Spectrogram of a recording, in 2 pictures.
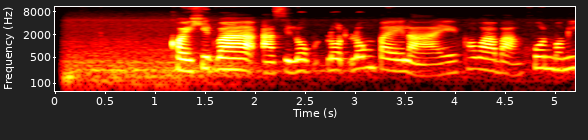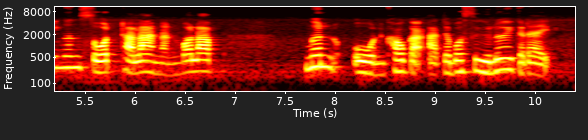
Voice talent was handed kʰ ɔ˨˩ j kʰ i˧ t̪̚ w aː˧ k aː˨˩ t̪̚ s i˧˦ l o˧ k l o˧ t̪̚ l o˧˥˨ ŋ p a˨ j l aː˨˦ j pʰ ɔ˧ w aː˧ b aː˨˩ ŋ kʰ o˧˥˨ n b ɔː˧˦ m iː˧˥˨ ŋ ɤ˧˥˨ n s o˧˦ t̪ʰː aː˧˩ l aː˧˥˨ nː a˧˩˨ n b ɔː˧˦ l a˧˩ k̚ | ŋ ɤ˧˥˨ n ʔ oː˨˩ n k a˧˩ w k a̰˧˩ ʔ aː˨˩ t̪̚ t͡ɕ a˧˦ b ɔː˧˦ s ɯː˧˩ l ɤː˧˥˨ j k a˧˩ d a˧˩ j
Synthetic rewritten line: kʰ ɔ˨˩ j kʰ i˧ t̪̚ w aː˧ ʔ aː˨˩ t̪̚ s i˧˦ l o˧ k l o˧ t̪̚ l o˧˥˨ ŋ p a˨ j l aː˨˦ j pʰ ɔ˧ w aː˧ b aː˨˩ ŋ kʰ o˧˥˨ n b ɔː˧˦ m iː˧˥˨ ŋ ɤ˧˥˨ n s o˧˦ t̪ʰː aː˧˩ l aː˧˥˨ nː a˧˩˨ n b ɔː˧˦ l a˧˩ p̚ | ŋ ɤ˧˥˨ n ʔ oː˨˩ n kʰ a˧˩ w k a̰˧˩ ʔ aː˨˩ t̪̚ t͡ɕ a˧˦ b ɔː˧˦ s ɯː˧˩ l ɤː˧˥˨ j k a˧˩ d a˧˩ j

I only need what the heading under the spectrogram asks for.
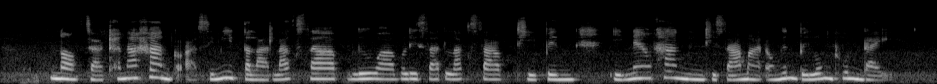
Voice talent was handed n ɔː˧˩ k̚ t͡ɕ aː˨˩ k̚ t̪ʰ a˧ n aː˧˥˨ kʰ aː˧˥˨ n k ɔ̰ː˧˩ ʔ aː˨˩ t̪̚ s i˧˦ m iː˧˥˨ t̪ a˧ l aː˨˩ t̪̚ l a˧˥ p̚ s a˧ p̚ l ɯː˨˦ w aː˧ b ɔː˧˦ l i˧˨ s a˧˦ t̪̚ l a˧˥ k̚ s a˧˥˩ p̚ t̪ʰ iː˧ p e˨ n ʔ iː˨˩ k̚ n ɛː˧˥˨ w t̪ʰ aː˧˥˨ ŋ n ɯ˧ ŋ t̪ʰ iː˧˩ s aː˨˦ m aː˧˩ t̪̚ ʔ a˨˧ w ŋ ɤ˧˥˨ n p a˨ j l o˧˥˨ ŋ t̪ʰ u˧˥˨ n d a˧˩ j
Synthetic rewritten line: n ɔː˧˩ k̚ t͡ɕ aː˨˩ k̚ t̪ʰ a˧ n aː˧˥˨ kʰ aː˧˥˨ n k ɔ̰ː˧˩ ʔ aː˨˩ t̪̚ s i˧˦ m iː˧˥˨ t̪ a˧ l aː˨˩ t̪̚ l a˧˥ k̚ s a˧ p̚ l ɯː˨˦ w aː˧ b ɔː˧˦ l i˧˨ s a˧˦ t̪̚ l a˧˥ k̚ s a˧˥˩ p̚ t̪ʰ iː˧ p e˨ n ʔ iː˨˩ k̚ n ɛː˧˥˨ w t̪ʰ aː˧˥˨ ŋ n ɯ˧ ŋ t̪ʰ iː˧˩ s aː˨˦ m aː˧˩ t̪̚ ʔ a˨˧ w ŋ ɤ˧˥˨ n p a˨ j l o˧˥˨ ŋ t̪ʰ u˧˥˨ n d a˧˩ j

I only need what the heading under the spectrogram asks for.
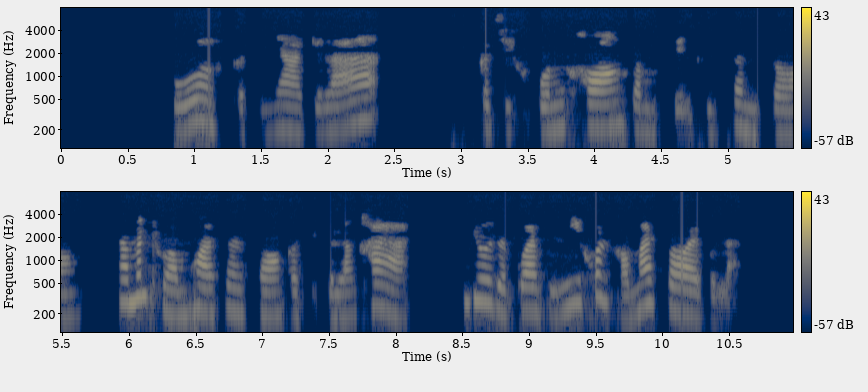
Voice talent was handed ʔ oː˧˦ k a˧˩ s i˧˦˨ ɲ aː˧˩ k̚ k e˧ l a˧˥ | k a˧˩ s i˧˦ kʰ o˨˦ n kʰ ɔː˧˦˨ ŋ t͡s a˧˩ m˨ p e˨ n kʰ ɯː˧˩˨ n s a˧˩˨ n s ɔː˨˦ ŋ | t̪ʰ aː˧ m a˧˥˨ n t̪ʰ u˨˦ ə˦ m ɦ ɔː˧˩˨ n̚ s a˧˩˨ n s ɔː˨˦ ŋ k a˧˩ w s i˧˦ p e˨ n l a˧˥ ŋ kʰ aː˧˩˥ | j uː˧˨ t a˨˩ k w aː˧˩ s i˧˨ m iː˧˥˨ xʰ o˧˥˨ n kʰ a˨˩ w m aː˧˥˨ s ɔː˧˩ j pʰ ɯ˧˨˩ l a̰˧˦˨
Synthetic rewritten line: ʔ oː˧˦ k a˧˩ s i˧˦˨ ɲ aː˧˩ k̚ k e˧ l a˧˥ | k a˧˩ s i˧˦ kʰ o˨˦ n kʰ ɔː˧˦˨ ŋ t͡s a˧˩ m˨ p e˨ n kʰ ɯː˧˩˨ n s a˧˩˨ n s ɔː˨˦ ŋ | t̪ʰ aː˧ m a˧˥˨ n t̪ʰ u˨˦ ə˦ m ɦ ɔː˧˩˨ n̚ s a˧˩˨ n s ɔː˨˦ ŋ k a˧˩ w s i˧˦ p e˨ n l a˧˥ ŋ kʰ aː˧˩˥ | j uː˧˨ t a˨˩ k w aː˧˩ s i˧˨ m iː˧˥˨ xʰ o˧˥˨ n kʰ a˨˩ w m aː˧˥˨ s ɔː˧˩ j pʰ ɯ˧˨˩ l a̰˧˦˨

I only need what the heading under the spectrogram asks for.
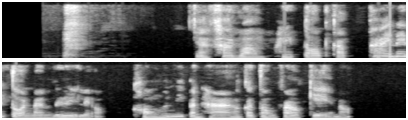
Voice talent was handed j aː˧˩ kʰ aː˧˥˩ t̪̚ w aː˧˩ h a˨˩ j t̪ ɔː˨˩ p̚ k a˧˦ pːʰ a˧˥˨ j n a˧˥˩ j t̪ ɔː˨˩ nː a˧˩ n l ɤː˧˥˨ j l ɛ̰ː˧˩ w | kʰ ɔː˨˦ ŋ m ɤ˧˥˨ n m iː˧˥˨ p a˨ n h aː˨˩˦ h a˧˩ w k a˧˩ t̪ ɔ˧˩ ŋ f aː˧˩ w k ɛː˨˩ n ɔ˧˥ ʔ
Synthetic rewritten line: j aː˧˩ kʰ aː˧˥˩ t̪̚ w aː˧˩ h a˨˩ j t̪ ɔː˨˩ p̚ k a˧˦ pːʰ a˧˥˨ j n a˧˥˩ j t̪ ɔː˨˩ nː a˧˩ n l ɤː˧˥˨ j l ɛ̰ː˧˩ w | kʰ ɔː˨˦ ŋ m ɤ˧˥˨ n m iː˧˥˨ p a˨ n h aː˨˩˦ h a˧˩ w k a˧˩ t̪ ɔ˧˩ ŋ f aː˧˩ w k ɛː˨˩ n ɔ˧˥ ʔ

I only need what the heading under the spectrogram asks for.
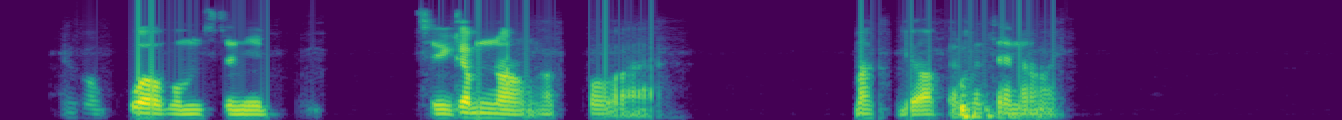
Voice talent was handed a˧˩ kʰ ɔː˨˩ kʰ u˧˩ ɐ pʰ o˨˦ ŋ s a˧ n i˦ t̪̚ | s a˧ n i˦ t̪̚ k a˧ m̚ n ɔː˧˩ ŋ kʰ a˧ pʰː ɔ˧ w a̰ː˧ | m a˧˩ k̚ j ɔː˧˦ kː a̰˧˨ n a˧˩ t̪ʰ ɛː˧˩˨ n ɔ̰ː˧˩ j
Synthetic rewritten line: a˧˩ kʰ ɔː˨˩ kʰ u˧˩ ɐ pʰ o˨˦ m s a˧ n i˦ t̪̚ | s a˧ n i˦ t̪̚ k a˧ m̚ n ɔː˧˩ ŋ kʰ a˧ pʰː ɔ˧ w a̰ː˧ | m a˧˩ k̚ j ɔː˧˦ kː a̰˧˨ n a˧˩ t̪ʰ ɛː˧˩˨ n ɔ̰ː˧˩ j

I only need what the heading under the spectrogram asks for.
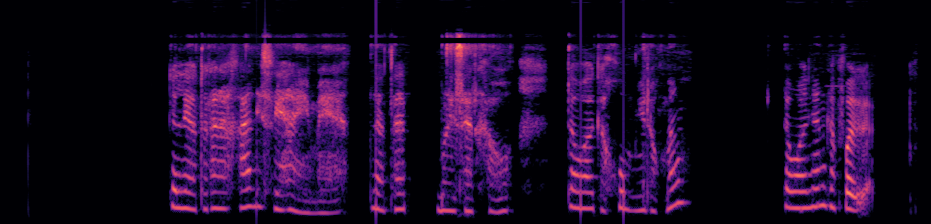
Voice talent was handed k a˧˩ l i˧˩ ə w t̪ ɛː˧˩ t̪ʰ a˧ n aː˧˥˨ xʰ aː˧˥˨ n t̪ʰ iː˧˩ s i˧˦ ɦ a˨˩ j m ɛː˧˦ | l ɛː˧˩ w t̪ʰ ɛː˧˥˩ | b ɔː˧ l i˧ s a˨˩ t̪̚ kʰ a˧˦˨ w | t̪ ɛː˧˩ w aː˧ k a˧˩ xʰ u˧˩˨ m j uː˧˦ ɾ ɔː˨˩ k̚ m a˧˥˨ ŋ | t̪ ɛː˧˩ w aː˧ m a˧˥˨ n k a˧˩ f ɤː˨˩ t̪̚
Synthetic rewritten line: k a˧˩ l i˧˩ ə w t̪ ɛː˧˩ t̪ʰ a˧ n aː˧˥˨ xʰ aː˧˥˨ n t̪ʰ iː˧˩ s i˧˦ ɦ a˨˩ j m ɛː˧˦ | l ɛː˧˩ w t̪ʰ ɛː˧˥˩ | b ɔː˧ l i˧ s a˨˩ t̪̚ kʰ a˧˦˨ w | t̪ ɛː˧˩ w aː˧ k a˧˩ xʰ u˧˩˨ m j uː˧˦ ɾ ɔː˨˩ k̚ m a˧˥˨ ŋ | t̪ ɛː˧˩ w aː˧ ŋ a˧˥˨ n k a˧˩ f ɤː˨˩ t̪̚

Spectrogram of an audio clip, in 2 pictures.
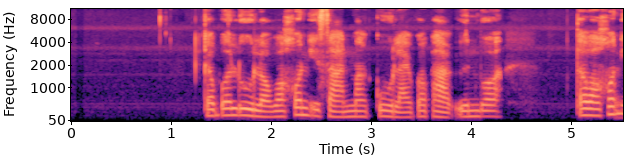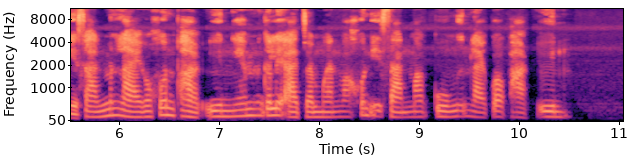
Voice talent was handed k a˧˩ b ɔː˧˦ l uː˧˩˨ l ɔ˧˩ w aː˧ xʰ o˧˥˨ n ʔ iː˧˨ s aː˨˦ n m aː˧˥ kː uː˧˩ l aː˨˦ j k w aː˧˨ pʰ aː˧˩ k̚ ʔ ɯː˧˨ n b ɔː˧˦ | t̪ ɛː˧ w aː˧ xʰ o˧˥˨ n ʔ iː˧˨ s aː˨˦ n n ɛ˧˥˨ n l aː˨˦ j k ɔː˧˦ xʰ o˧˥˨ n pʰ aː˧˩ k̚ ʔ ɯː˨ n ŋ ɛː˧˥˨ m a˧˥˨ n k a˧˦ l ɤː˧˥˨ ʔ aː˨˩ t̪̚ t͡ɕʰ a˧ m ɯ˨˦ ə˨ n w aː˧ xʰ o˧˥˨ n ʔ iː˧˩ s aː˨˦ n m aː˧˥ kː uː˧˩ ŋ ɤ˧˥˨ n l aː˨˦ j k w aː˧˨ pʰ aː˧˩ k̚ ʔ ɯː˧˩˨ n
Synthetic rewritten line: k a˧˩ b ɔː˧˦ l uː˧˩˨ l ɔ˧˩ w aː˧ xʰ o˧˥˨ n ʔ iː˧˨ s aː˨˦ n m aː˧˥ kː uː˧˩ l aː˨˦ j k w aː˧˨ pʰ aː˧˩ k̚ ʔ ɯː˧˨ n b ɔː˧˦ | t̪ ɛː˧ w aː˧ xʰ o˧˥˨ n ʔ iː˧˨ s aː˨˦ n m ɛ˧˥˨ n l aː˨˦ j k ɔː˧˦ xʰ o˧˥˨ n pʰ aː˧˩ k̚ ʔ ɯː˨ n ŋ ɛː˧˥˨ m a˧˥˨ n k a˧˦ l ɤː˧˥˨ ʔ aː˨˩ t̪̚ t͡ɕ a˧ m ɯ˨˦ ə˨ n w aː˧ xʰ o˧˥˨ n ʔ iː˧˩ s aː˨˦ n m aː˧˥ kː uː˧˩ ŋ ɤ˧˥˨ n l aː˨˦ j k w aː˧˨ pʰ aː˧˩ k̚ ʔ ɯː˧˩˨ n

